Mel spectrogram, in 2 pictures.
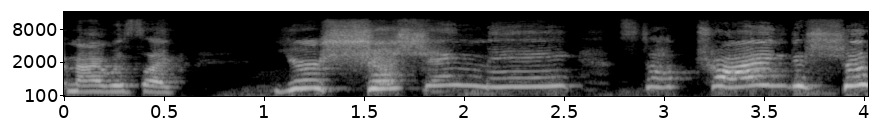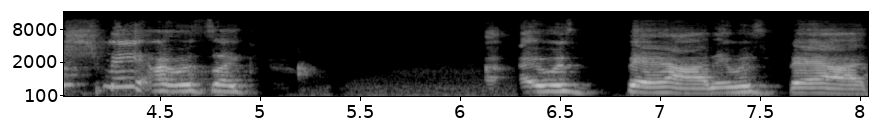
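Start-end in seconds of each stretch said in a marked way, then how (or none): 1.0-4.4 yelling, pitched very high. Retelling a late-night argument with someone who kept shushing, retelling a yell. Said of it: "I'm like yelling".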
